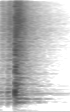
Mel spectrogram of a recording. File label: Blues Snare Flam; Sonic Foundry (Sony Creative Software); Loops & Samples Drum Tools; Flams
